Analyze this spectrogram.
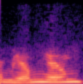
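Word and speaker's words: miam miam: Aliás, eu nem sei se eu pronunciei certo. É Mian Mian mesmo? – É, Mian Mian para você.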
